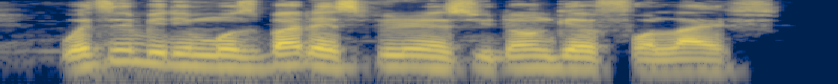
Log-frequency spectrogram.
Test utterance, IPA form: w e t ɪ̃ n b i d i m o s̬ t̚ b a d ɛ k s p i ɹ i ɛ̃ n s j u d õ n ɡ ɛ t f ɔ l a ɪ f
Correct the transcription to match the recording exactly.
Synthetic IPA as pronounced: w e t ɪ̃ n b i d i m o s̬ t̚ b a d ɛ k s p i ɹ i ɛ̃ n s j u d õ n ɡ ɛ t f ɔ l a ɪ f

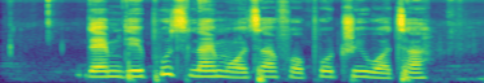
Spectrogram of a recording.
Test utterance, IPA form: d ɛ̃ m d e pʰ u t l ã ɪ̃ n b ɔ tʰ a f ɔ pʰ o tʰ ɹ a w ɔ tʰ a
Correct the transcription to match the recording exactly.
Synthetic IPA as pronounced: d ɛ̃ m d e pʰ u t l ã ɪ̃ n w ɔ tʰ a f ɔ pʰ o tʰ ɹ i w ɔ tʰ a

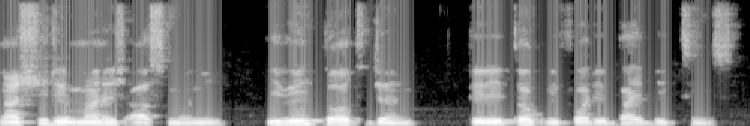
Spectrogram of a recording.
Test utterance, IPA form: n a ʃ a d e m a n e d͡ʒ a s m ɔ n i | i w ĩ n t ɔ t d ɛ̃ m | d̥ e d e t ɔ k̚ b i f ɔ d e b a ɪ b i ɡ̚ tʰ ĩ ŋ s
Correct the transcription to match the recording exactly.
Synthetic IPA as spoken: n a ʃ i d e m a n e d͡ʒ a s m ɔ n i | i v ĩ n t ɔ t d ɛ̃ m | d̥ e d e t ɔ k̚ b i f ɔ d e b a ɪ b i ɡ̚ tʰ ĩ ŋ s

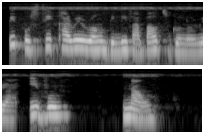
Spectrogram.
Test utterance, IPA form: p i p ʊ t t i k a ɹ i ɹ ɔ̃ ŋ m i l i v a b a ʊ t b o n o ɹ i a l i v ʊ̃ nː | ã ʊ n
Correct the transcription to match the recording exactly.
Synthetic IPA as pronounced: p i p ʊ s t i k a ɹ i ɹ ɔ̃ ŋ b i l i v a b a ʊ t ɡ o n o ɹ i a i v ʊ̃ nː | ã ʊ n

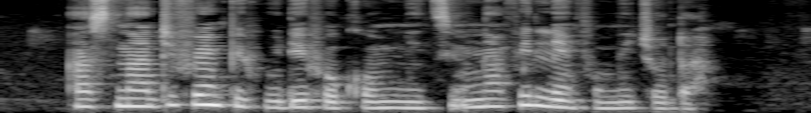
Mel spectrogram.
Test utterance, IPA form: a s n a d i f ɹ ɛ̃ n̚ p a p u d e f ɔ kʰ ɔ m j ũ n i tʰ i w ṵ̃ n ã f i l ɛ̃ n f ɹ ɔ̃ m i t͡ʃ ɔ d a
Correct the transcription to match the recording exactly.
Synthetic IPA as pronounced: a s n a d i f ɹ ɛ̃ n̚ p i p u d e f ɔ kʰ ɔ m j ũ n i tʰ i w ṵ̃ n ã f i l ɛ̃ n f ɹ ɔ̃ m i t͡ʃ ɔ d a

